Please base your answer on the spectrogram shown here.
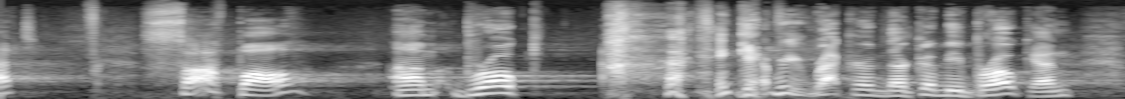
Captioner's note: laughter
